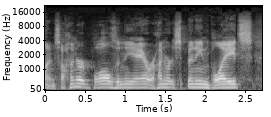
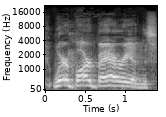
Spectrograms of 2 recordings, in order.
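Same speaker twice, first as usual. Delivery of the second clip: put-on slow, drawn-out Connecticut accent, higher; 6 semitones higher, 4 dB louder, much slower than usual. Host mimics the actress's Connecticut accent on her line. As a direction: imitate Hepburn's Connecticut accent, lightly. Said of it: "with that Connecticut accent".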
